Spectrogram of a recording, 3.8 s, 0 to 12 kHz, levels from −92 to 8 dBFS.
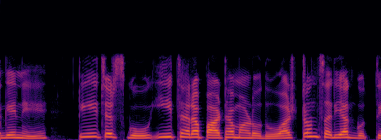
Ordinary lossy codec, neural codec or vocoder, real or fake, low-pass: none; none; real; 7.2 kHz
